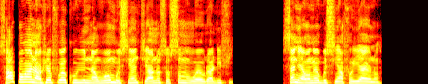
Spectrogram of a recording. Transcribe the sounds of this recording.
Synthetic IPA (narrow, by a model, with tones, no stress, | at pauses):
saː˨˦pɔ̃˦ŋa˦nã˨ɔ˨ɕᶣɛ˦fʊ˦æ˦kʰu˦ji˦nã˨mwɔ̃˨˦mũ˨sɥã˦n̩˦tʰɥa˨nʊ̃˦sʊ˨sʊ̃˦mʊ̃˨wɔ˨æ˨wu˨ɾa˨dɪ˦fi˨ | sɛ˦nɪ̃˨ɛ˨wɔ̃˦ŋæ˦bu˨sĩ˨a˨fʊ˦jɪ˦a˦jɪ˨nʊ̃˦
